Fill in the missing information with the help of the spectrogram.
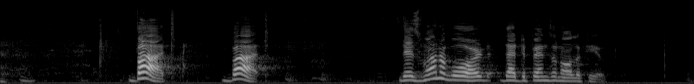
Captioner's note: laughter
